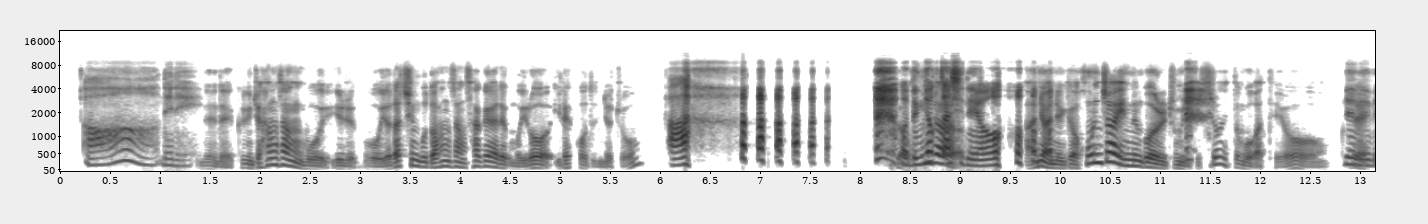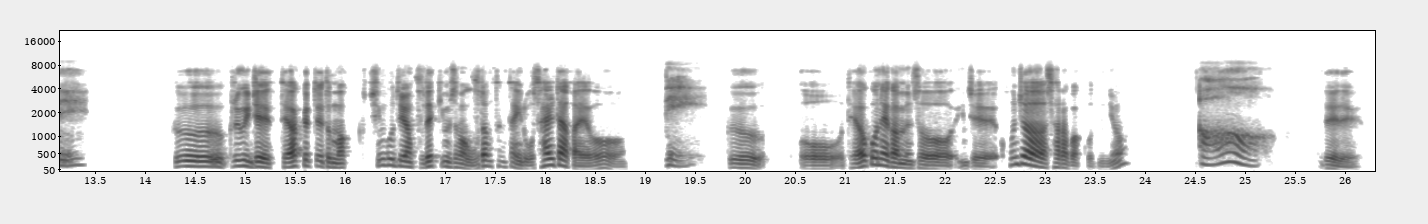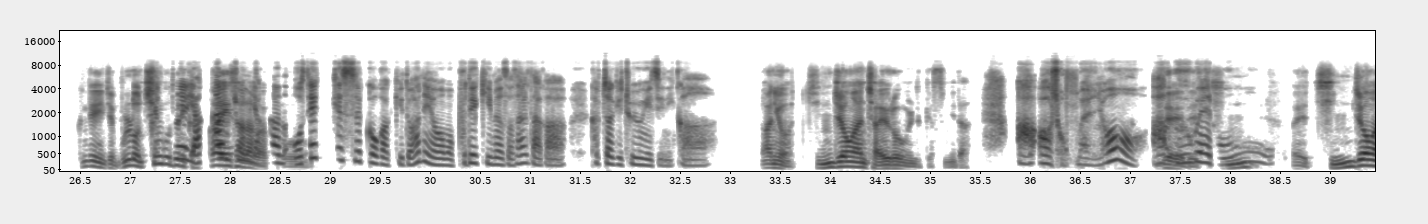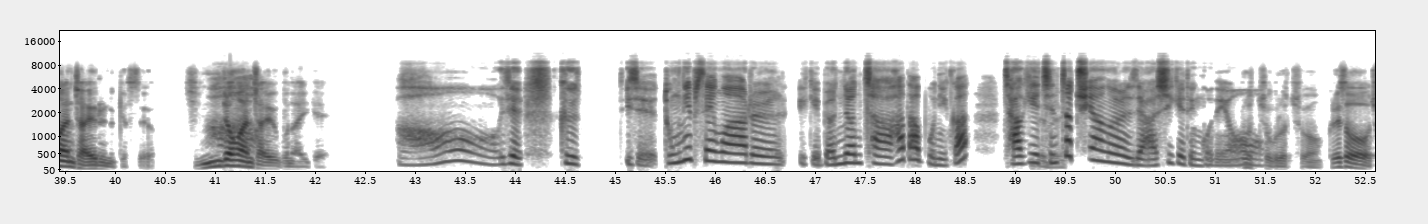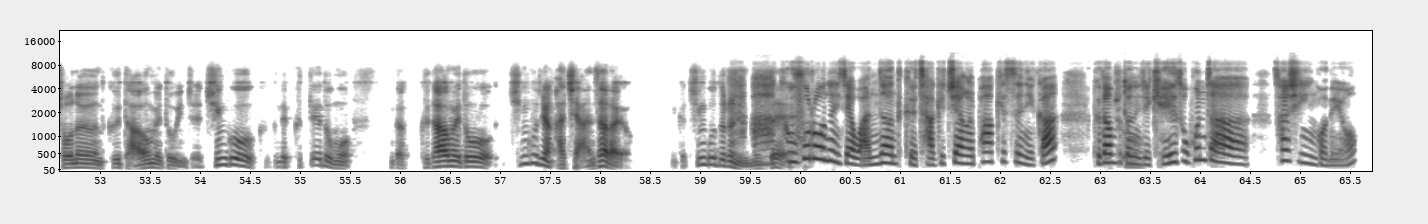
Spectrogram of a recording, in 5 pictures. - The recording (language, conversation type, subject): Korean, podcast, 집을 떠나 독립했을 때 기분은 어땠어?
- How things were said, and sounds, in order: laugh; laugh; laugh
